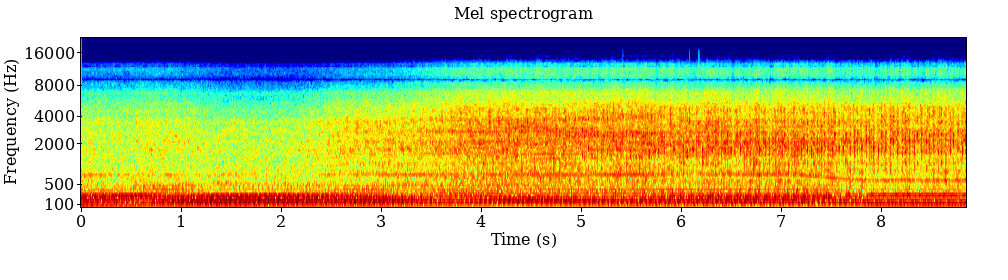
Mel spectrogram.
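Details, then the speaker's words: Mercedes C55 AMG V8, first cold start after intake manifold install: idle wanders and stays lumpy instead of settling; rough idle because the MAP sensor was left unplugged. "that was weird well you guys I forgot to plug the map in let's try that"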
